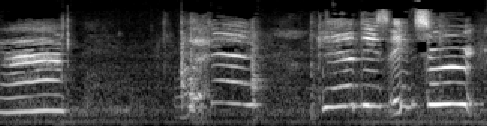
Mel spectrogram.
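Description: A child's high-pitched wordless vocal noises in a puppet voice, three sounds in a row, the last one longer and held steady, with a meow-like quality.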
